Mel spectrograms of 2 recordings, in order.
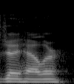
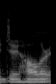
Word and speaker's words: Jay Haller: so my name is jay haller um actually you mispronounce it you say j holler it's jay haller thank you very much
